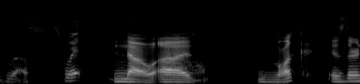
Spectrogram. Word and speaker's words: Luc: Uh, Luck is their name. L U C, but it's pronounced Luck.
